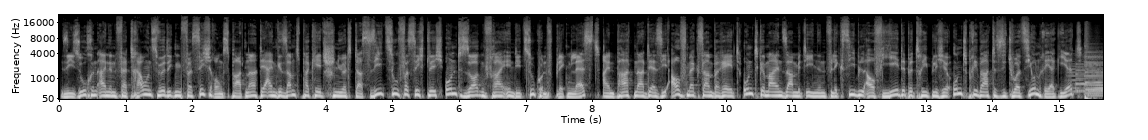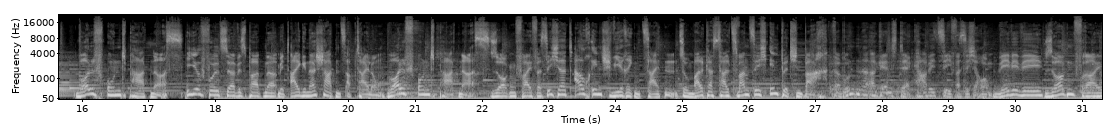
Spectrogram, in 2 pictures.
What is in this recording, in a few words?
radiospot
